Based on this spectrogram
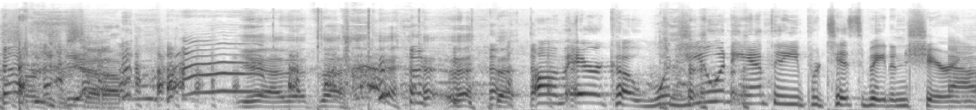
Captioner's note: laughter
